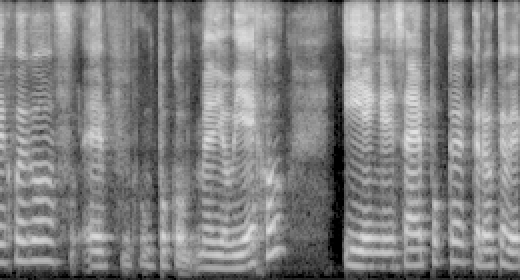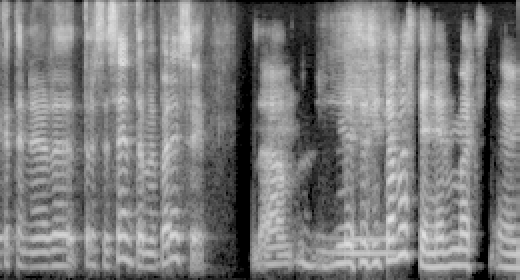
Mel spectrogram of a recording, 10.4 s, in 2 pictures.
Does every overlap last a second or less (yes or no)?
yes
